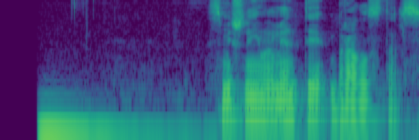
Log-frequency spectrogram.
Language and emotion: Russian, neutral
